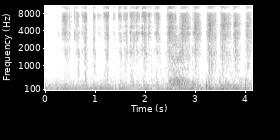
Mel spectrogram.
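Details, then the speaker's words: Unoiled hydraulic lifter roller from a 1997 Mustang Cobra engine rebuild, spun by hand: dry, gritty rasping whir with quick rough pulses, much louder than an oiled roller. "definitely makes a lot more noise so let's keep boiling these"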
